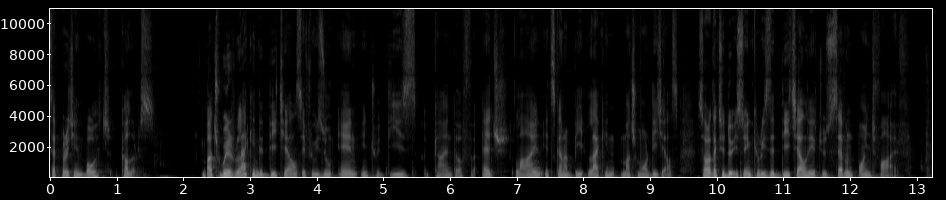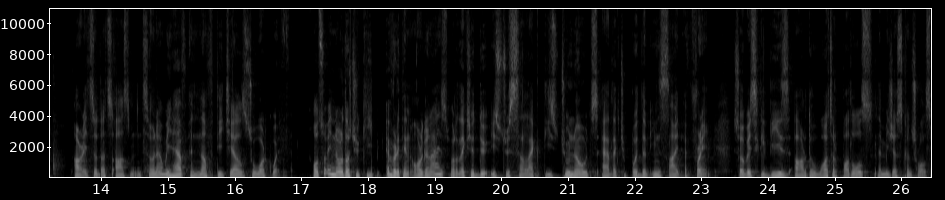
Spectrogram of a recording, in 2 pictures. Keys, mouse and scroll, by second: 4.2-7.4 middle drag, 7.8 middle drag, 15.5-22.3 middle drag, 19.4-22.3 drag, 19.4-25.3 right drag, 22.8-25.3 drag, 22.8-26.4 middle drag.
